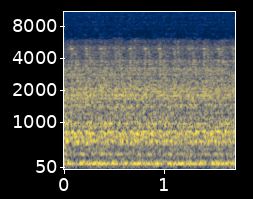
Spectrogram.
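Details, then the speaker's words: Oil-test rig with oil that squealed at 2 lb, weights just removed; loud, steady harsh grinding roar as the lubricant breaks down and metal chews itself up. "you can hear it not very not it's not doing very well so we're going to let that sort of cly down"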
